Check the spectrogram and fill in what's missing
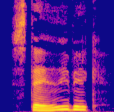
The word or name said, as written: stadig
